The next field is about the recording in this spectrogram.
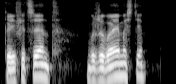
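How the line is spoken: Flat, lifeless inquiry. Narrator (Russian): безжизненным тоном осведомился он

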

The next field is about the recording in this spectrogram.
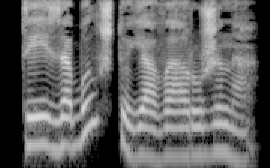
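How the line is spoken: Soft inquiry. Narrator (Russian): мягко осведомилась я

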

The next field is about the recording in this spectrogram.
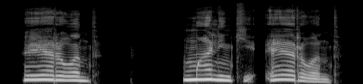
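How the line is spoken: Said tenderly. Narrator (Russian): ласково произнесла она

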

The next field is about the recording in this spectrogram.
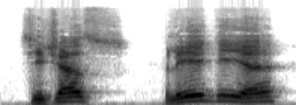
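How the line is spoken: Calling out loudly. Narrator (Russian): крикнула она куда-то в глубину дома

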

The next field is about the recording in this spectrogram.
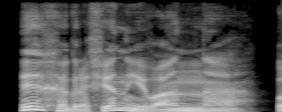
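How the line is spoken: Lazy, sighing. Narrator (Russian): повторил он лениво, вздыхая

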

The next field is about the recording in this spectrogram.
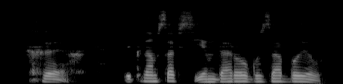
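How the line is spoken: Grumbling. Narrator (Russian): заворчал хозяин дома

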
